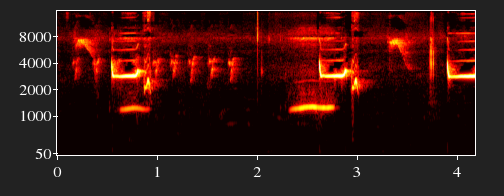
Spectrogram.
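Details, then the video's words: Ashy tailorbird recording used as a trapping lure: two bright, sustained high whistles that dip at the end, each paired with a lower level whistle, and a run of short quiet chips between the phrases. "PANCINGAN PIKAT MASTERAN PRENJAK KEPALA MERAH"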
